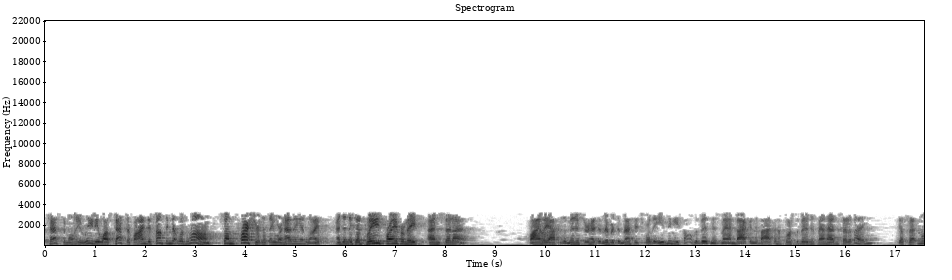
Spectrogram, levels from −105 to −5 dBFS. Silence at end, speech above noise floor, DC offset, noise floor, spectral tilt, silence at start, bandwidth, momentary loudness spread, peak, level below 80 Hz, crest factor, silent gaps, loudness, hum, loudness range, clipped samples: 0 s; 36 dB; under 0.1%; -64 dBFS; -10 dB/octave; 0 s; 3.3 kHz; 13 LU; -6 dBFS; -62 dBFS; 22 dB; none; -27 LUFS; none; 6 LU; under 0.1%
